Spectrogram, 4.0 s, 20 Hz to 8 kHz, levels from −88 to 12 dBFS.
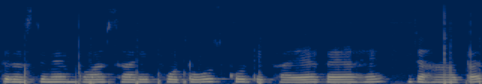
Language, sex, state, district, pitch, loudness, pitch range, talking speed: Hindi, female, Bihar, Sitamarhi, 240 Hz, -34 LUFS, 235-250 Hz, 180 wpm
